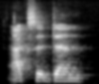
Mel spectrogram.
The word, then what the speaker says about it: accidentally: Here we either say it accidentally as 2 syllables, and if we do that accidentally, we use an aspirated T here, even though it's not stressed. That's because in words with NT, we either leave the T out.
